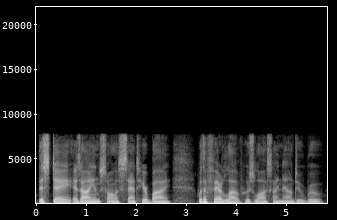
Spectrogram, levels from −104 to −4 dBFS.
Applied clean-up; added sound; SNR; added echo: none; none; none; none.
